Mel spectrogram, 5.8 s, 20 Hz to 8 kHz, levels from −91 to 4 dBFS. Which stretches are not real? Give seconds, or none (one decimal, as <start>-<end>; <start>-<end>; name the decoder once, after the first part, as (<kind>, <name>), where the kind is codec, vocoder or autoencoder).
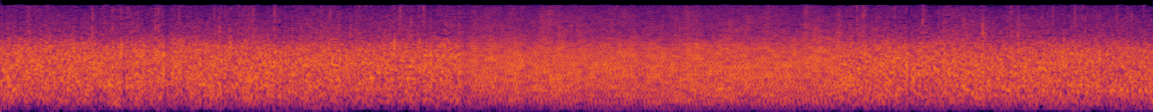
2.3-4.2 (vocoder, Vocos)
